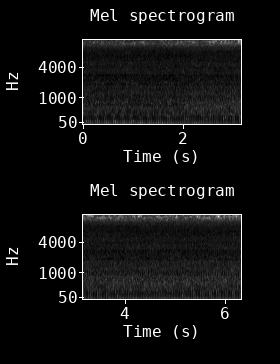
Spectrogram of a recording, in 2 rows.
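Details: Kohler Command 25 hp CV730 V-twin on Husqvarna riding mower, after carburetor cleaning, coil replacement and mouse-damaged wiring repair: steady, even drone, no surging, missing or popping; running well.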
